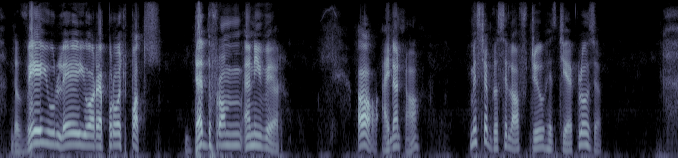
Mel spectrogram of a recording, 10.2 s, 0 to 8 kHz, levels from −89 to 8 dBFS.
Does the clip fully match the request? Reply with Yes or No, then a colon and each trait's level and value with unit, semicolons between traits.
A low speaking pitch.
No: medium, 155 Hz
